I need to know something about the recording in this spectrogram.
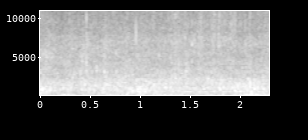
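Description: Steady rushing of running water from a stream, an even hiss with no distinct events.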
